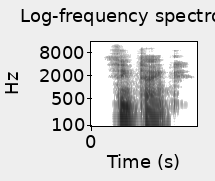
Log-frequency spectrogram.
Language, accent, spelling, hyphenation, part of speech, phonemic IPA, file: English, Australia, think tank, think tank, noun, /ˈθɪŋk ˌtæŋk/, En-au-think tank.ogg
